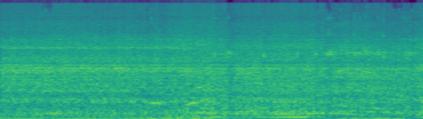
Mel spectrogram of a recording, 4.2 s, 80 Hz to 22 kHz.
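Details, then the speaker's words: VW AP 1.8 petrol engine with a recently rebuilt cylinder head: a faint, high chirp ("cricket") over the running engine when accelerating, traced to a worn water pump bearing below, which will be replaced. "D um grilo quando acelera provavelmente 90% é a bomba d'água ali embaixo tá"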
